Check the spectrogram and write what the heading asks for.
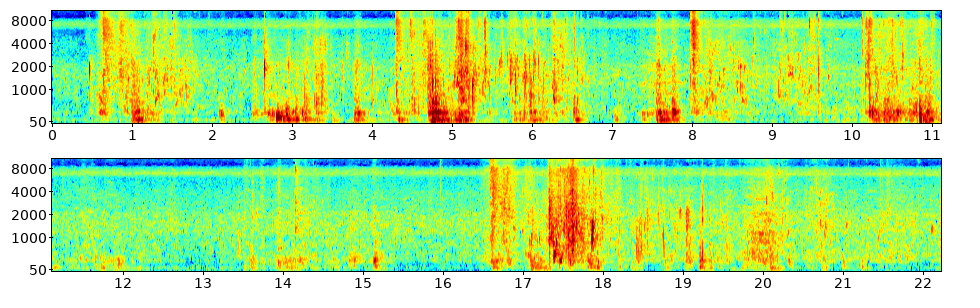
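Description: Water sloshing and splashing in a tub as large jackfruit are pushed and turned by hand to rinse them, in irregular bursts with a quieter stretch past the middle.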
